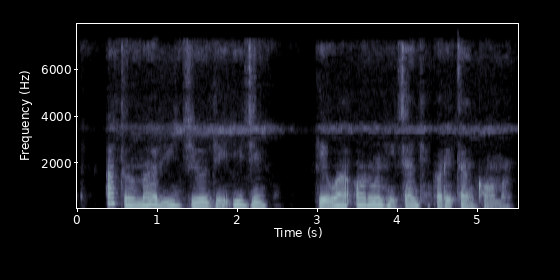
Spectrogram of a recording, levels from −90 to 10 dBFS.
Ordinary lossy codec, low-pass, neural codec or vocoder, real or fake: AAC, 32 kbps; 7.2 kHz; none; real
